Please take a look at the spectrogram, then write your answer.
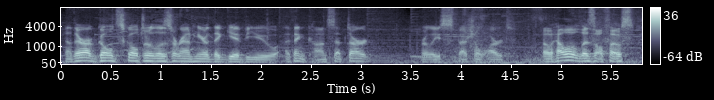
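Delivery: normal talking voice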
